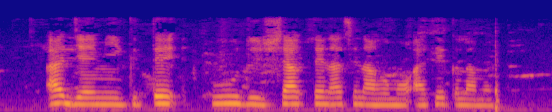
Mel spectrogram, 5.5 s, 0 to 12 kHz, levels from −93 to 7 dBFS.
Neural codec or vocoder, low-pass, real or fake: none; 7.2 kHz; real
